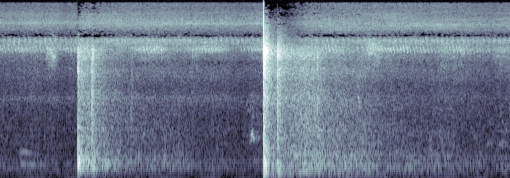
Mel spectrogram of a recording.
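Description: Two loud firecracker bangs, about a second and a half and five seconds in, each followed by a long echoing rumble that fades over several seconds.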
